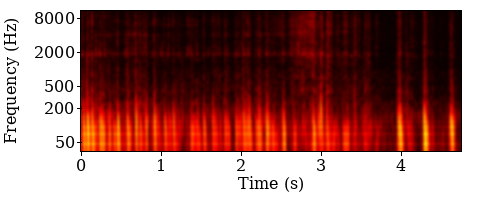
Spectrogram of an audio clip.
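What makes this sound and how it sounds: An empty, hollow cardboard tube (a paper towel roll core) about 25 cm long is held in the hands in front of the microphone and tapped with the fingertips. It gives quick, irregular, dull low thumps with almost no ring, plus a brief soft hiss of brushing partway through. The taps thin out into three separate, louder knocks at the end.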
